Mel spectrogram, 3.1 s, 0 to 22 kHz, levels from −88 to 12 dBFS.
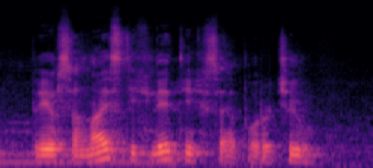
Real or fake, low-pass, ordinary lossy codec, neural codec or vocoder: fake; 19.8 kHz; none; codec, 44.1 kHz, 7.8 kbps, Pupu-Codec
